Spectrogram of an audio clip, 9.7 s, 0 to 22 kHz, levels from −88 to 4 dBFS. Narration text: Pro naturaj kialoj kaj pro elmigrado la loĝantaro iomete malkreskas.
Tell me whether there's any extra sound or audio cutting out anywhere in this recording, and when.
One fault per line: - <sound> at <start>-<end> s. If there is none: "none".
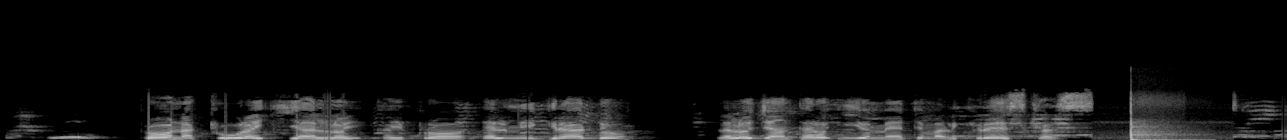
- thud at 8.5-9.1 s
